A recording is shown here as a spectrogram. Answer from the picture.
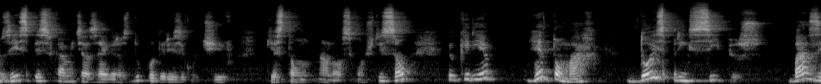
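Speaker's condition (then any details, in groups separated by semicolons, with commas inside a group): No condition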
